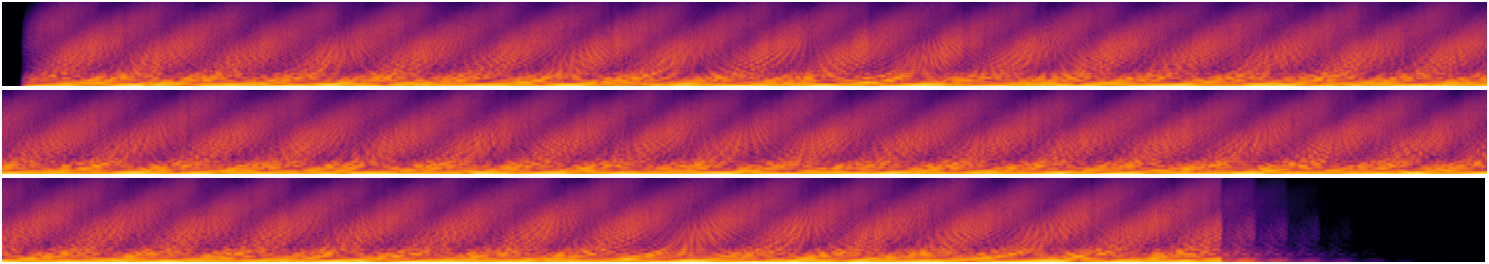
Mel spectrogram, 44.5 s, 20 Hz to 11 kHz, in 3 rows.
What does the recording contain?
LOW DRONE 006
One of a series I recorded for use in videao soundtacks.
